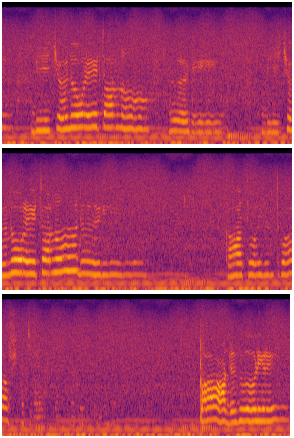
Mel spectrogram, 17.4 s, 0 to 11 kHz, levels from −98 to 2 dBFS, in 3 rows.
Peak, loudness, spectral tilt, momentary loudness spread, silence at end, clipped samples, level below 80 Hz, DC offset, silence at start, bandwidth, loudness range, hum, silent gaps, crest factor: -2 dBFS; -22 LUFS; -4.5 dB/octave; 17 LU; 0 s; under 0.1%; -52 dBFS; 0.5%; 0 s; 10 kHz; 9 LU; 50 Hz at -40 dBFS; none; 20 dB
